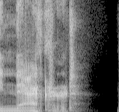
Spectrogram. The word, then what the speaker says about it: knackered: What does it mean to be knackered? Do I have that one right? – Knackered. Am I saying that right? – Yes, yeah.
